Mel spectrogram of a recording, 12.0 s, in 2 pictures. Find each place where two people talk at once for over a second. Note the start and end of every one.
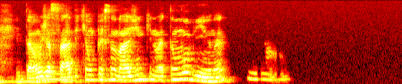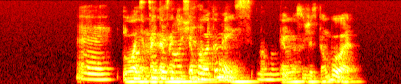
7.9-9.7

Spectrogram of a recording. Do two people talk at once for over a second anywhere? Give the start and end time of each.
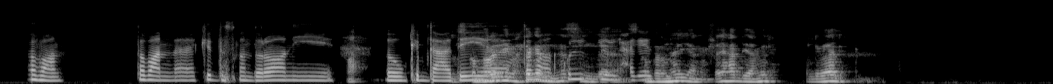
4.5-6.5

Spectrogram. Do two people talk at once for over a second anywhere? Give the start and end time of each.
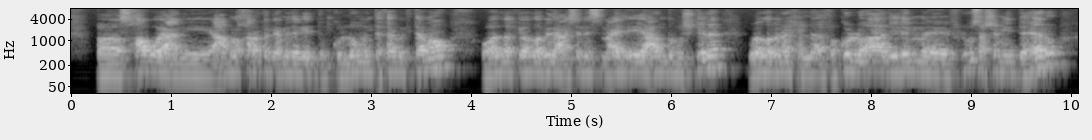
none

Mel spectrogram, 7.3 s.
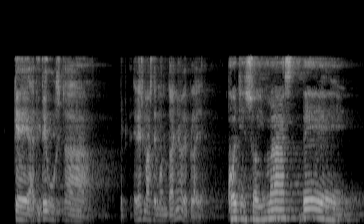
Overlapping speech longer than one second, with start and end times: none

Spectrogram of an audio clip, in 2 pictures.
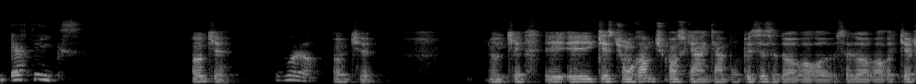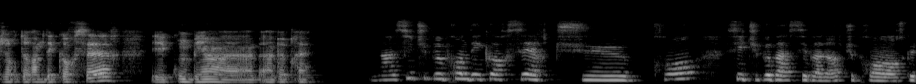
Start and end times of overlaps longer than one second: none

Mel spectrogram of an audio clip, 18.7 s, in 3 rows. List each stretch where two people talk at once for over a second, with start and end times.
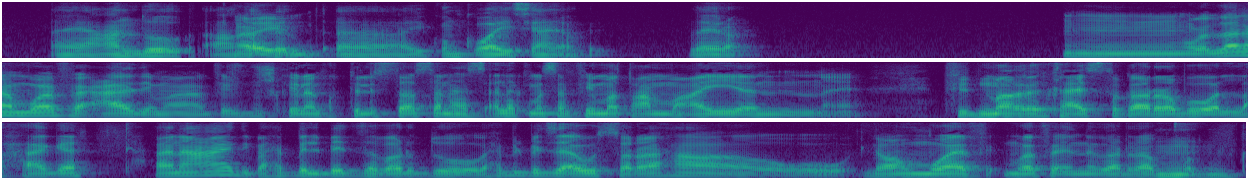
none

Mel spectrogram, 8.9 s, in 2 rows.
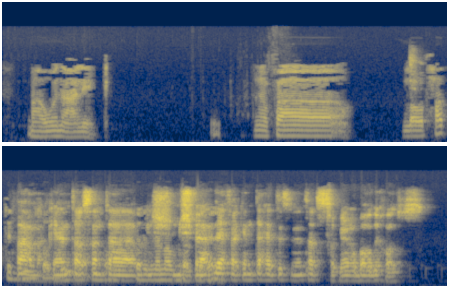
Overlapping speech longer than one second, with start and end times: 4.6-6.7

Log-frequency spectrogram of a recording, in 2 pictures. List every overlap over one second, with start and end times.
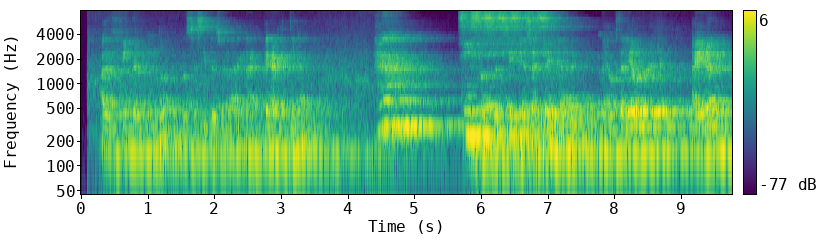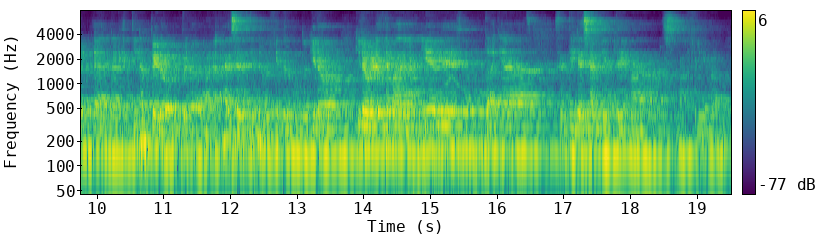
5.8-7.1

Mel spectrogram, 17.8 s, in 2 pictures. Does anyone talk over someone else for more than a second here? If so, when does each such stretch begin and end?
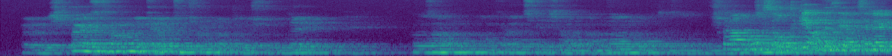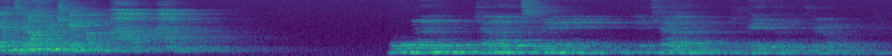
7.3-8.7

